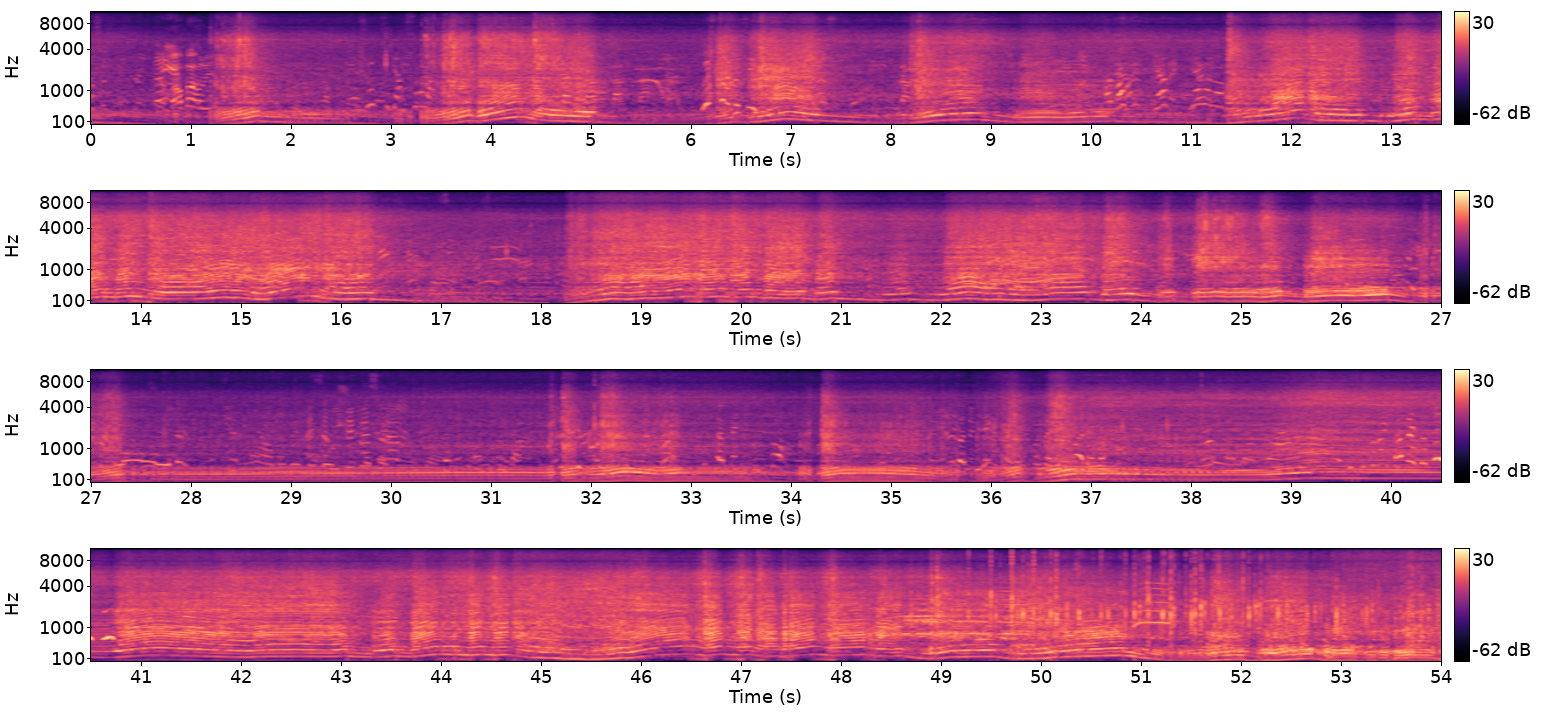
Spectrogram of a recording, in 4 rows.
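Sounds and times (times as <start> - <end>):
buggy engine revving hard: 0.0 - 54.0.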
